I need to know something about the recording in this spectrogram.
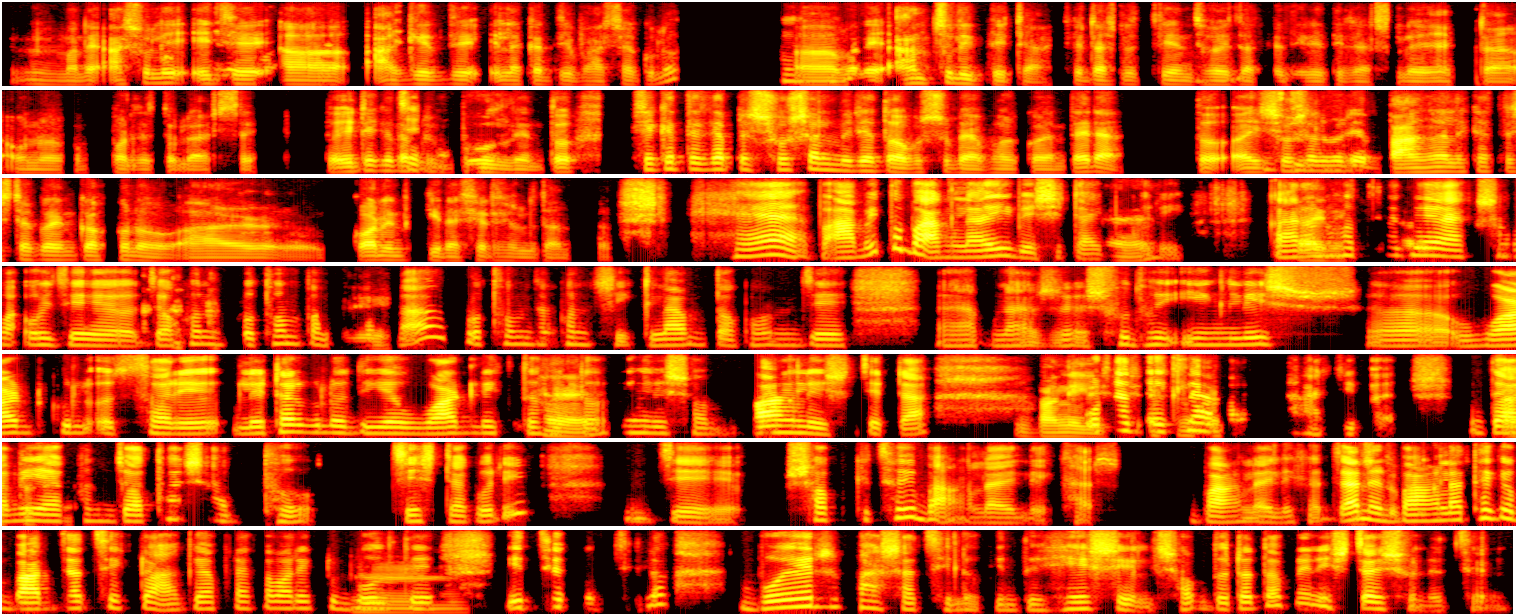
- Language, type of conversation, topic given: Bengali, podcast, ভাষা রক্ষার সবচেয়ে সহজ উপায় কী বলে আপনি মনে করেন?
- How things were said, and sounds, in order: unintelligible speech; tapping; unintelligible speech; other background noise; chuckle; unintelligible speech; chuckle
